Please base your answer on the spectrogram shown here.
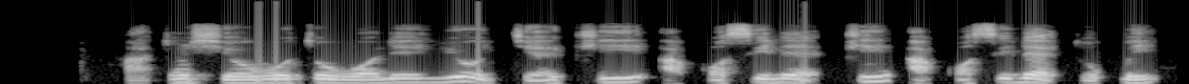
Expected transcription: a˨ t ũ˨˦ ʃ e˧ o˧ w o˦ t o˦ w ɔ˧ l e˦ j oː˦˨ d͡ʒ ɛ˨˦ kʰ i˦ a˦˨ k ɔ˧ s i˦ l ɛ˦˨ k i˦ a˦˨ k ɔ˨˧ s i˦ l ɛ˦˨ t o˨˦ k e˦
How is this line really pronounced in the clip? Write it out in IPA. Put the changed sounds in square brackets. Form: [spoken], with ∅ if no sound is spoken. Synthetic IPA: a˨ t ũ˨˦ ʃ e˧ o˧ w o˦ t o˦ w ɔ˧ l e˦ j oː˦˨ d͡ʒ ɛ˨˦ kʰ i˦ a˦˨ k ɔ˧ s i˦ l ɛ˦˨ k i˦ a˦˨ k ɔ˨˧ s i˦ l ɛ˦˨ t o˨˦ [k͡p] e˦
